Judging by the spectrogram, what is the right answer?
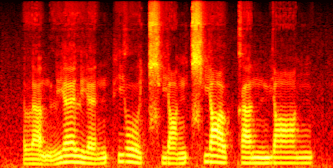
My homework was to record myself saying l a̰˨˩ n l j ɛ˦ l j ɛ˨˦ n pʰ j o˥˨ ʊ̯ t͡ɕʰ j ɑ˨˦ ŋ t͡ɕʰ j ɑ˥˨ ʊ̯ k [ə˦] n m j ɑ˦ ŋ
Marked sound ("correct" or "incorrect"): incorrect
